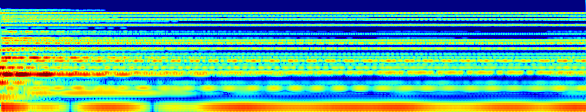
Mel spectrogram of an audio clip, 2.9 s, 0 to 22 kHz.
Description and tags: Made up by layering 3 additive synthesized spectrum sounds ran them through several stages of different audio DSP configurations. FL Studio 20.8 used in the process.
bell, bells, chime, church-bell, clang, clanging, dong, gong, metal, metallic, natural, organic, ring, ringing, synth, synthesis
